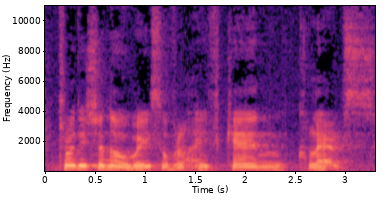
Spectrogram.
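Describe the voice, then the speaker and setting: There is audible room echo around a man whose voice is fairly high in pitch. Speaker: professor. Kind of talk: lecture. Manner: halting.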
